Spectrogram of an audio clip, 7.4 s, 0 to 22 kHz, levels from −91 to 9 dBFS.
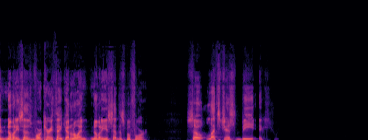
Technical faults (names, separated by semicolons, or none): none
